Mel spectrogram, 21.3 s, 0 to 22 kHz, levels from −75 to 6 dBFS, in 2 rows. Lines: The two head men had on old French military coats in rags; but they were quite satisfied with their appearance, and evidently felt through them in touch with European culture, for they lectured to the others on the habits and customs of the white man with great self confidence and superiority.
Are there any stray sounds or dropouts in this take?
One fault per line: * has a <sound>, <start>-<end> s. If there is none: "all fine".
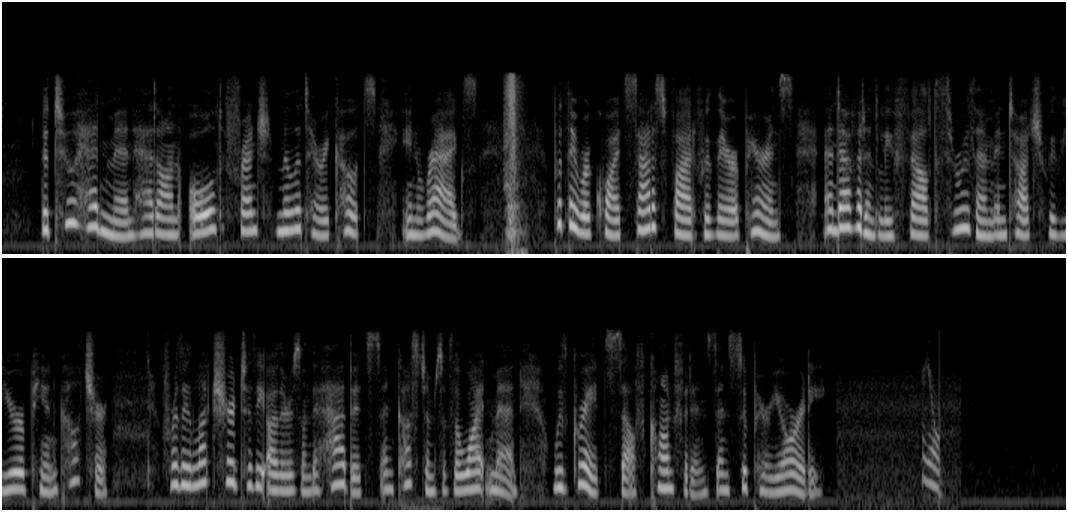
* has a squeak, 5.0-5.3 s
* has a chirp, 19.8-20.1 s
